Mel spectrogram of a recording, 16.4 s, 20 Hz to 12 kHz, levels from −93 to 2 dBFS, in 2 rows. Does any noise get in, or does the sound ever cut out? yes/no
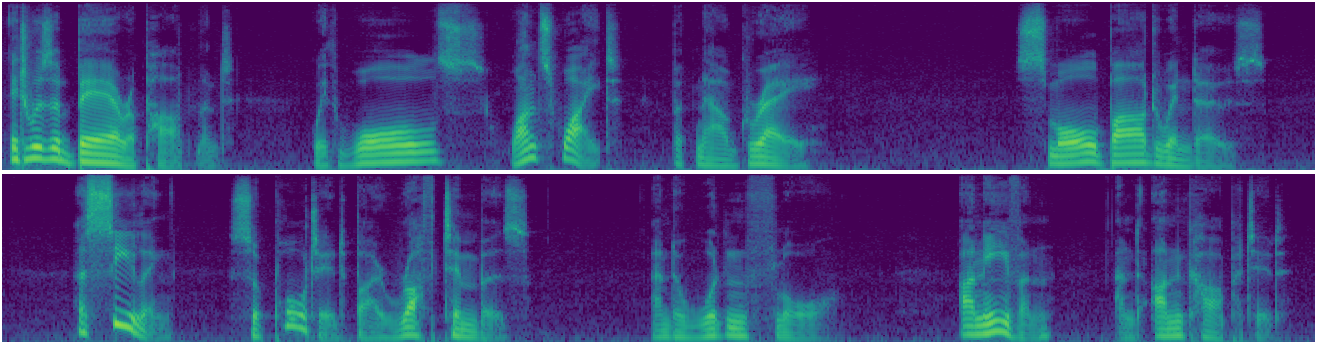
no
